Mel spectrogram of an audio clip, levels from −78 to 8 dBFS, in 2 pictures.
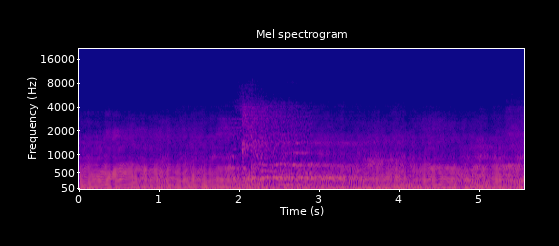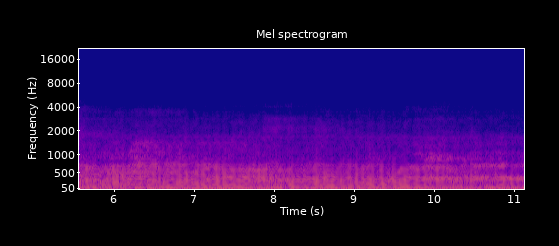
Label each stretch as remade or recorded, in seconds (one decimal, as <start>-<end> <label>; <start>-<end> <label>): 0.0-1.9 remade; 1.9-2.9 recorded; 2.9-11.1 remade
